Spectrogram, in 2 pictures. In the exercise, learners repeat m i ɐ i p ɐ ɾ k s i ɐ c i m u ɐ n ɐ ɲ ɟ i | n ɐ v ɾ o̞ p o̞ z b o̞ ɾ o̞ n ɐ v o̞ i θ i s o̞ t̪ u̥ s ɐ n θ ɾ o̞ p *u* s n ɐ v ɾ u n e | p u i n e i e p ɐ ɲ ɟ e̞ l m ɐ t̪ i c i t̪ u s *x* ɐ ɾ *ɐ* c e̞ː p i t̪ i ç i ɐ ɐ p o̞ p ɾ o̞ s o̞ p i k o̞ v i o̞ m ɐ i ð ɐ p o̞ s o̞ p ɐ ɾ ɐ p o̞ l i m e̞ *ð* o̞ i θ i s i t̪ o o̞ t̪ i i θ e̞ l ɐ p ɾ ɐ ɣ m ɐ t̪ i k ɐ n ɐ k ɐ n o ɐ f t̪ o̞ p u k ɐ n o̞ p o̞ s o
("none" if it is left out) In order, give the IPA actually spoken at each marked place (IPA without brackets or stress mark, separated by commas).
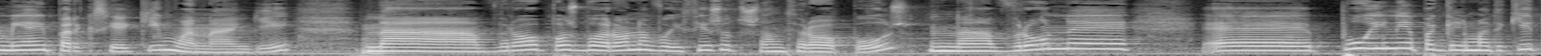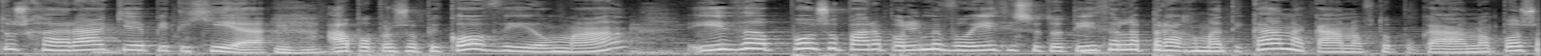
u, x, ɐ, v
